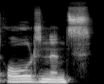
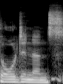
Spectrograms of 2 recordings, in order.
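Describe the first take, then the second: First: It is said with two syllables. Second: It is said with three syllables. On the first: The speaker calls it right. "I know it's Ordnance" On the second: The speaker calls it wrong. "not Ordinance"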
